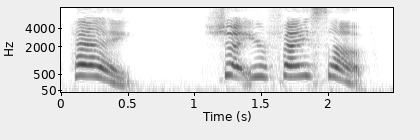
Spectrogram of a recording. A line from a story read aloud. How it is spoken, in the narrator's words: hollered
